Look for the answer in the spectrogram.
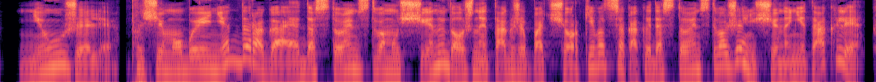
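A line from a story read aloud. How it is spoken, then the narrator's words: Scoffing. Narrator (Russian): хмыкнул Томас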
